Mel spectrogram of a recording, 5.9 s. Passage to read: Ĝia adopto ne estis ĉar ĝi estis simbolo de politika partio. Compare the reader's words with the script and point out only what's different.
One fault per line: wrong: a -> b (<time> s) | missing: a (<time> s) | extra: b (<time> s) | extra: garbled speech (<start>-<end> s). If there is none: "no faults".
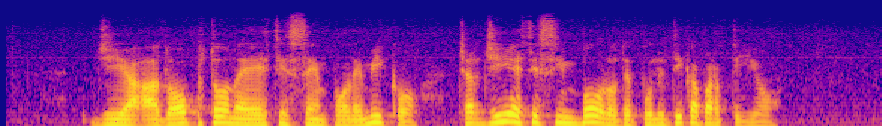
extra: sen polemiko (2.0 s)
